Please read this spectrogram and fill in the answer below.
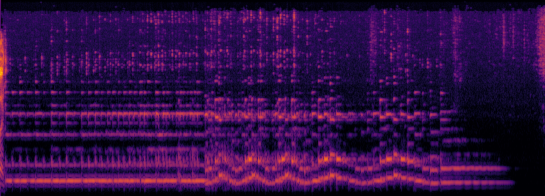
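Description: Electric guitar tremolo-picking a single note, struck rapidly and evenly. About four seconds in, the pitch starts swinging slowly up and down in wide waves, then it settles and the note fades out near the end.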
